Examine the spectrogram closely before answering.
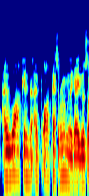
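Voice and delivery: usual speaking voice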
